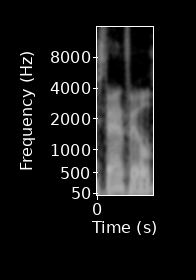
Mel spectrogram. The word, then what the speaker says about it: Steinfeld: Steinfeld, yes.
